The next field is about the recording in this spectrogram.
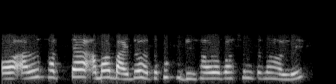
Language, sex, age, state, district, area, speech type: Assamese, male, 30-45, Assam, Nalbari, rural, conversation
